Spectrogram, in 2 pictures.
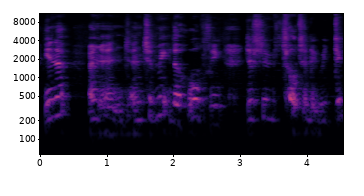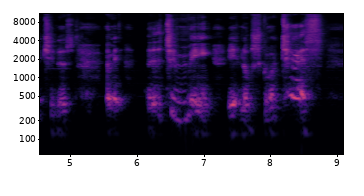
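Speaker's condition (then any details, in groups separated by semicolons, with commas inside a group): Facial palsy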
